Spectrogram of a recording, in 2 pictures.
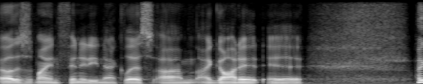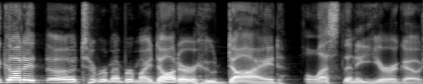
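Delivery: put-on weeping, tearful crying through the words. Retelling a contestant's on-camera interview about her necklace: imitating Charlene crying. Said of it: "she starts crying. She's like".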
